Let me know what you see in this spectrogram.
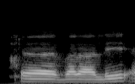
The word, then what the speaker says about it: Varalli: Well, okay, my name is Massimiliano Varalli. Okay, I know that it's difficult for you probably to pronounce this, but Varalli, and I'm 56.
